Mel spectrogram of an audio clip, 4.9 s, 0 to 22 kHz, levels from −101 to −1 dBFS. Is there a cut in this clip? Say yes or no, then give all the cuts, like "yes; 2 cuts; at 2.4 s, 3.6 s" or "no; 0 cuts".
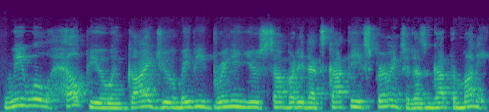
no; 0 cuts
